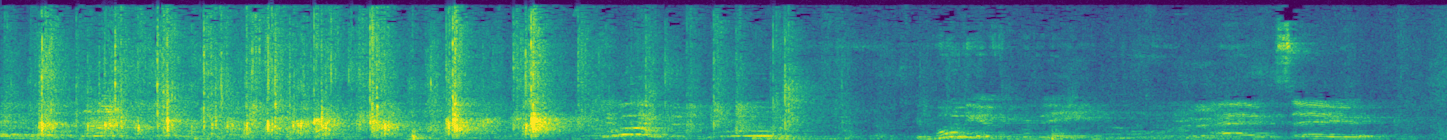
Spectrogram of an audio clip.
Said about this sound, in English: Come on, give her a round of applause, come on.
